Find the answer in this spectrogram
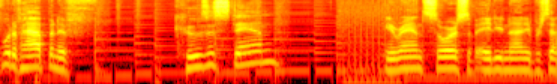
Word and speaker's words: Iran: know how peach is a factor in it's pronounced Iran what did I call it oh Iran I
